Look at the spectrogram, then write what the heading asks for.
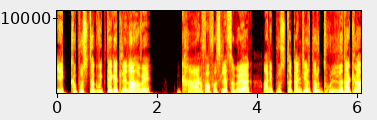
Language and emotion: Goan Konkani, disgusted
